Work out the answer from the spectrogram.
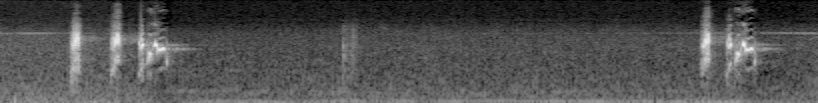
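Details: Sooty-headed bulbul from Curug Agung, Subang, West Java, Indonesia, singing busily as a lure for silent birds: two bursts of quick chirpy, slurred notes, three then two, separated by a few seconds of quiet, over a steady thin high tone.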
